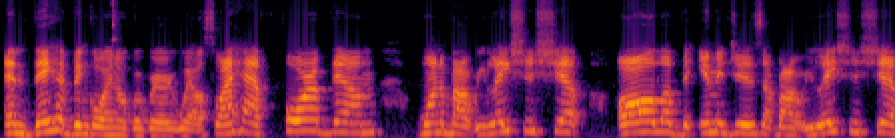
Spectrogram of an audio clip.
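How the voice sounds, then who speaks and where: At a fairly quick pace, a woman with an unremarkable speaking voice talks at a fairly high pitch. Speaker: health coach and author. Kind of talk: interview.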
